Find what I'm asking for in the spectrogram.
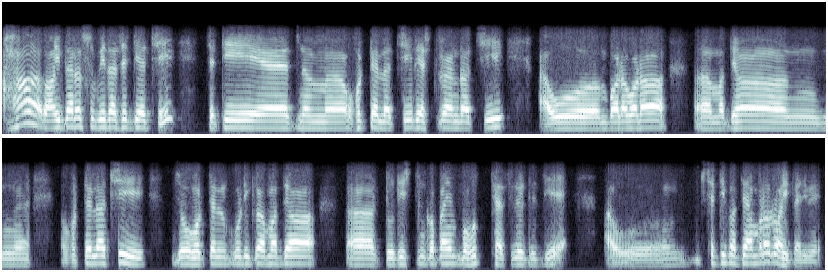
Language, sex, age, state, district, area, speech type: Odia, male, 45-60, Odisha, Cuttack, urban, conversation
